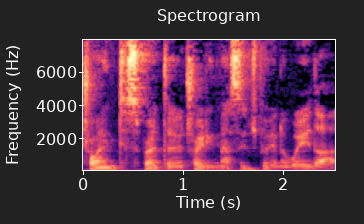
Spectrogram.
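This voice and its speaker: A quiet, somewhat breathy male voice at a medium pitch, dark and mellow in tone, at a fairly quick pace with fairly even intonation. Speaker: trading content creator. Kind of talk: motivational monologue.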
